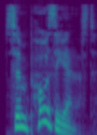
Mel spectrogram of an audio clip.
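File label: "symposiast", English, British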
